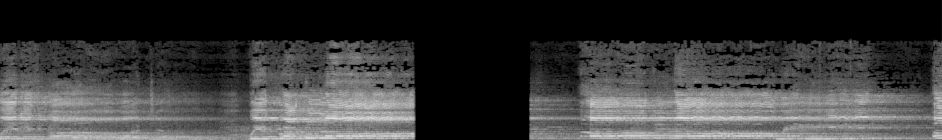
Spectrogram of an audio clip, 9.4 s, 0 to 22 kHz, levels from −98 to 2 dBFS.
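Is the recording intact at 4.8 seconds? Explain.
No. A playback stall silences the sound from 4.14 to 5.31 s, about 1.15 s, likely the player starving for data; one long halt, unlike brief clicky dropouts.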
